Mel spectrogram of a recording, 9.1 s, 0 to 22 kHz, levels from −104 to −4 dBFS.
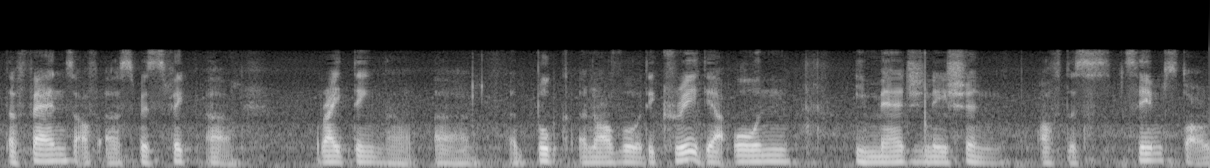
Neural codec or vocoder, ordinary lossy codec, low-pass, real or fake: codec, 16 kHz in and 24 kHz out, 1 kbps, XY-Tokenizer; none; 7.2 kHz; fake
